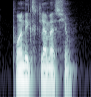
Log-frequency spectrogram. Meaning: exclamation mark, exclamation point
- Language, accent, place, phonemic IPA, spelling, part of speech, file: French, France, Lyon, /pwɛ̃ d‿ɛk.skla.ma.sjɔ̃/, point d'exclamation, noun, LL-Q150 (fra)-point d'exclamation.wav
